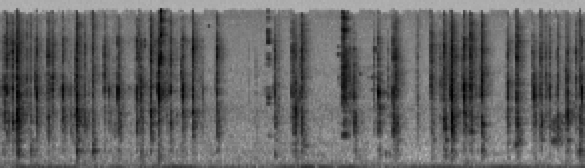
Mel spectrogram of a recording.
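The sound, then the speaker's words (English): Steady, rapid keyboard typing with dense clusters of crisp key clicks in irregular bursts and brief pauses, fairly quiet, with no voices. “I'm mesmerized by the typing right now.”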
